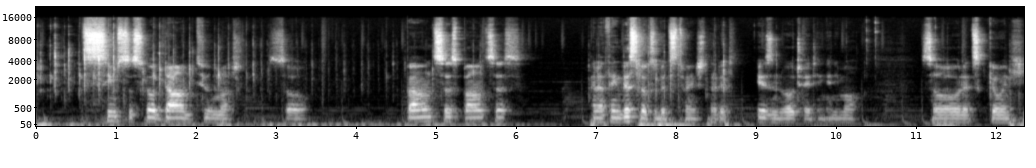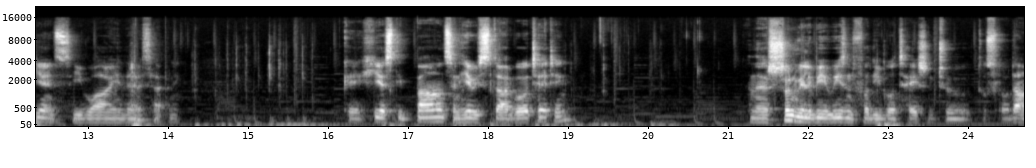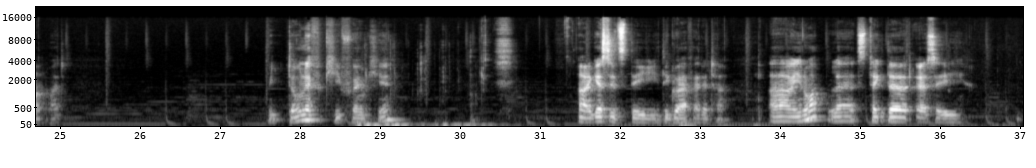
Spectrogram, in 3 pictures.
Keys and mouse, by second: 0.1 Left, 0.2 Left, 0.4 Left, 0.8 Left, 1.0 Left, 1.3 Left, 1.5 Left, 1.7 Left, 1.9 Left, 2.3 Left, 2.5 Right, 2.7 Right, 2.9 Right, 3.1 Right, 3.2 Right, 3.4 Right, 3.6 Right, 3.8 Right, 4.0 Right, 4.3 Right, 4.5 Right, 5.1 Right, 5.3 Right, 5.6 Right, 5.7 Right, 6.9 Right, 7.7 Left, 7.9 Left, 8.4 Right, 8.6 Right, 10.3 click, 12.1 Right, 13.5 Left, 14.1 Left, 14.1 Left, 14.2 Left, 14.6 Left, 14.8 Left, 15.2 Left, 15.5 Left, 15.7 Left, 16.7 Right, 17.5 Right, 18.0 Right, 18.6 Right, 18.9 Right, 19.3 Right, 20.0 Right, 22.8 Right, 28.7 Right, 29.1 Right, 29.3 Right, 29.7 Right, 29.9 Right, 30.1 Right, 33.7-36.9 middle drag, 36.9 click.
